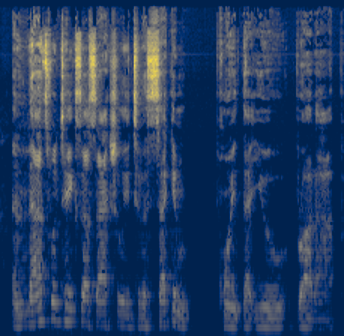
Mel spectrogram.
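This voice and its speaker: With ordinary pitch variation, the speaker sounds somewhat breathy. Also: man. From New Jersey, US. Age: 30s. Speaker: nonprofit director. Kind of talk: interview conversation. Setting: podcast.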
